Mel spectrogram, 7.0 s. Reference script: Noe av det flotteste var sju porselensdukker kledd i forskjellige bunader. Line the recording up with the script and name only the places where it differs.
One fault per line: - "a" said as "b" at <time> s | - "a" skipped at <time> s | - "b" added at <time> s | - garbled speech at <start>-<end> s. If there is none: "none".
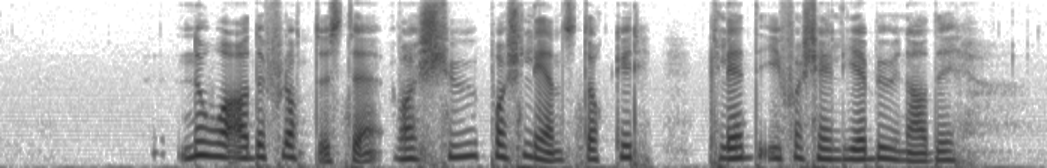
none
